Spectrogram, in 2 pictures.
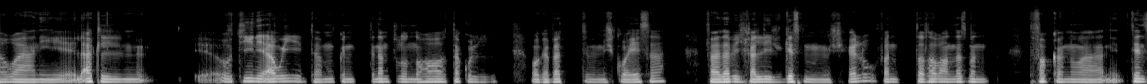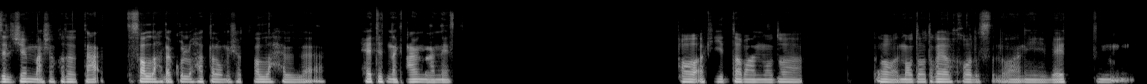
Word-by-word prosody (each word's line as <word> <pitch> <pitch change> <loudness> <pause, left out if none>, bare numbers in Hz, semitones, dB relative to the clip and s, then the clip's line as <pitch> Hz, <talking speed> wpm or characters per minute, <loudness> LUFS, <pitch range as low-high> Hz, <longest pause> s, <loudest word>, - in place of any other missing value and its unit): هو 115 0 +1
يعني 110 0 +1
الأكل 125 -3 +4
مم 115 0 -2 0.5
روتيني 130 -1 +2
أوي، 135 +1 +3
أنت 125 -1 -8
ممكن 120 0 -2
تنام 125 +1 +1
طول 125 0 -6
النهار، 120 +1 +2
تاكل 120 -1 -4 0.4
وجبات 115 +2 +1 0.2
مش 110 -1 -5
كويسة، 120 +5 0 0.4
فده 115 +1 +7
بيخلّي 120 -1 +4
الجسم 120 +2 +2 0.2
مش 110 - -7
حلو، 150 +6 +1
فأنت 120 -4 -2
طبعًا 125 -1 +2
لازمًا 125 -3 0 0.4
تفكّر 130 -2 +1
إن 115 - -2
هو 115 -1 0
يعني 110 0 -1
تنزل 130 -3 +4
Gym 120 +1 +1
عشان 120 +1 -2
خاطر 120 -1 -1
ت - - -4 0.4
تصَلّح 125 -2 +3
ده - - +2
كلّه 125 0 -2
حتى 125 0 -2
لو 115 - -1
مش 115 +2 -5
هتصَلّح 120 0 -3
ال 110 +3 -3 0.3
حتة 125 0 +1
إنّك 115 -1 +1
تتعامل 115 0 +2
مع 110 - 0
الناس. 110 0 -2 2.3
آه 120 -1 +3
أكيد 120 -2 -5
طبعًا 115 -1 +1
الموضوع 110 +1 -2 0.8
آه 115 -2 +1
الموضوع 115 +1 0
اتغَّير 120 -2 +1
خالص، 115 -2 -4
اللي - - -8
هو 110 - -3
يعني 110 -1 -2
بقيت 115 +2 -1 0.3
امم. 110 -1 -5
120 Hz, 150 wpm, -23 LUFS, 115-125 Hz, 2.3 s, فده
